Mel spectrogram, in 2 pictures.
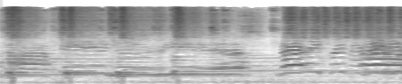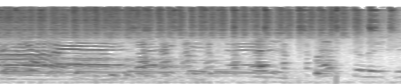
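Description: A group of carolers singing a Christmas carol, with maracas shaken to the beat. About three seconds in, the shakers change to a fast, continuous rattle.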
